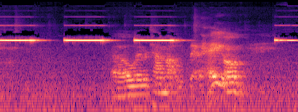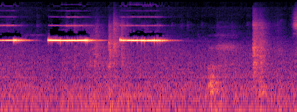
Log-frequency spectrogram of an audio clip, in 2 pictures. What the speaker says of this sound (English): Smoke alarm goes off every time I open that toaster oven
